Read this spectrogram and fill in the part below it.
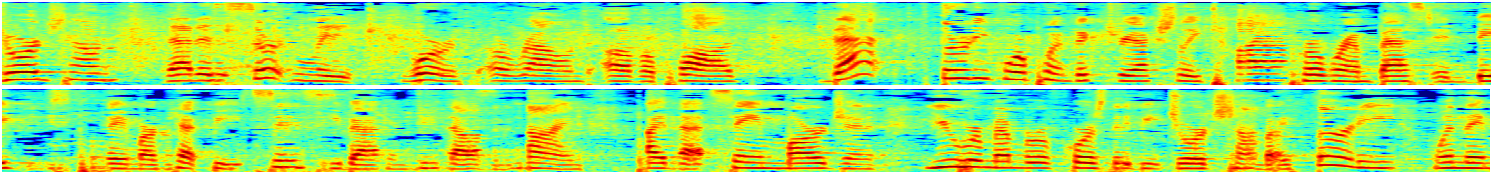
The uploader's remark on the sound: LIVE from MOTOR Bar & Restaurant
